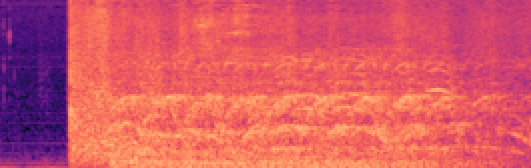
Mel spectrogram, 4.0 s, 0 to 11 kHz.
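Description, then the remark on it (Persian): A fire engine siren, coming to put out a fire at the COVID-19 hospital in Ghor province, starts abruptly after half a second of near silence and wails loudly and continuously, its pitch sweeping up and down over a dense rumble of engine and street noise. “صدای موتری آتش فشانی است که برای مهار آتش سوزی به محل این رویداد آمده است.”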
